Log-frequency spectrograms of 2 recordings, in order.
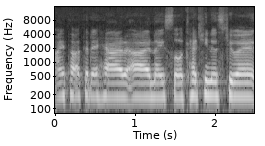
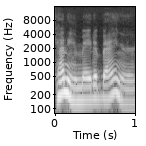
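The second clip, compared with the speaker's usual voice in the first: put-on automated announcement robot voice; 2 semitones lower, 5 dB louder than usual. Confirming that someone made a banger track: put-on automated voice. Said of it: "when you do the automated voice".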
